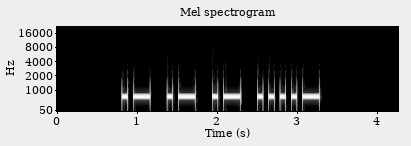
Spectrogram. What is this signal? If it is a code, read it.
Morse code, heard as a keyed tone, about 17 wpm, 700 Hz. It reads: AAA4
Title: All Cut Numbers - 4-Digit 17wpm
